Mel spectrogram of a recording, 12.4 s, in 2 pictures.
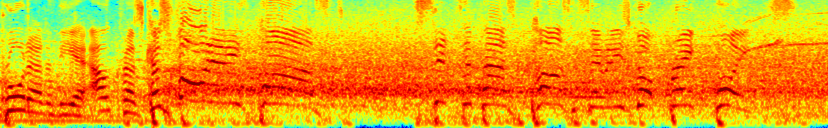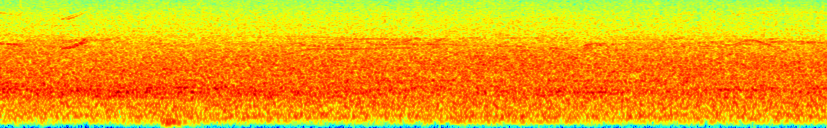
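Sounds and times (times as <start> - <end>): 
speech: 0.1 - 2.0, 3.2 - 5.6
tennis crowd roaring and applauding: 1.1 - 12.4.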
